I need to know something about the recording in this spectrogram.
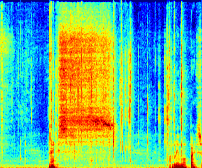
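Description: A foil wrapper crinkles.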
